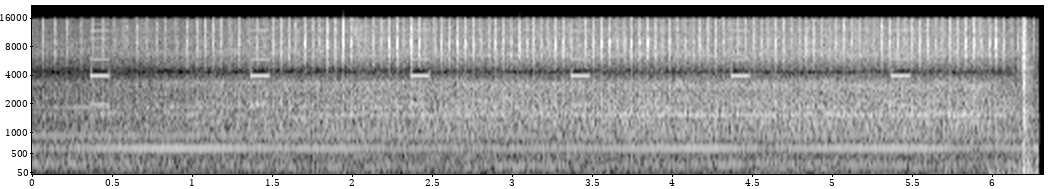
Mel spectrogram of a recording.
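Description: A film projector rattles steadily.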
